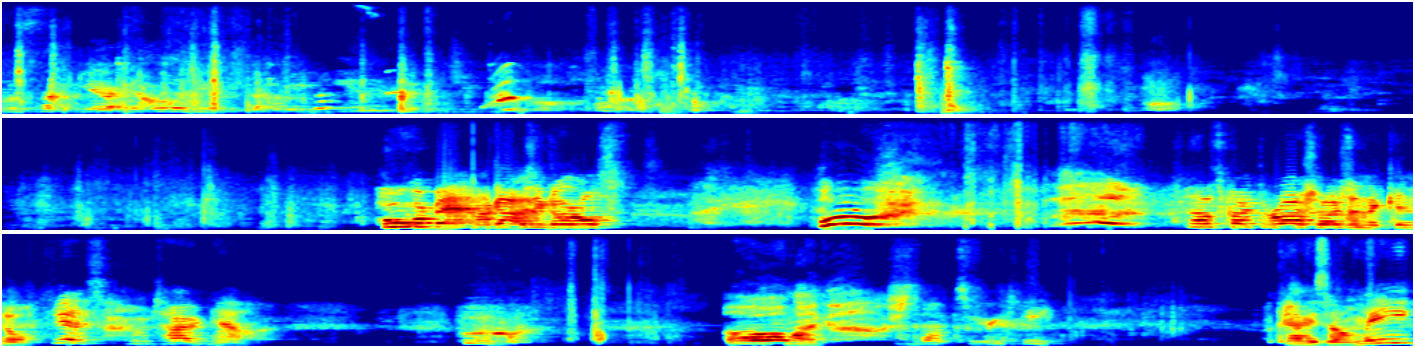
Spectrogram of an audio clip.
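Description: A girl talks and laughs excitedly close by.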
